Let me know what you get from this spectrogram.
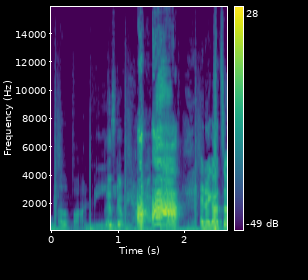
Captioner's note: cackles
